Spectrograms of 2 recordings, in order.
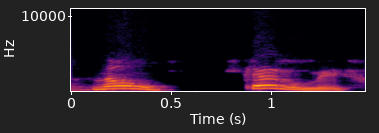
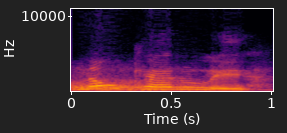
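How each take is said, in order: First: There is a pause after não. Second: It is said without a pause after não.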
